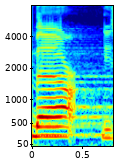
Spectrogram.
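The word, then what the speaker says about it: بَعْدِ: Ba di sini ada ain sukun ya. Cara bacanya dialirkan setengah. Jadi jangan langsung ditekan ya. Nah, ini bacaan yang salah kalau misalkan ditekan langsung. Ba'di ya.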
